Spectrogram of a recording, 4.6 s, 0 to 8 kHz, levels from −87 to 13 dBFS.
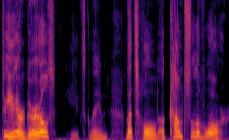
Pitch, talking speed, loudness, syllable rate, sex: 190 Hz, 145 wpm, -17 LUFS, 3.9 syllables/s, male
